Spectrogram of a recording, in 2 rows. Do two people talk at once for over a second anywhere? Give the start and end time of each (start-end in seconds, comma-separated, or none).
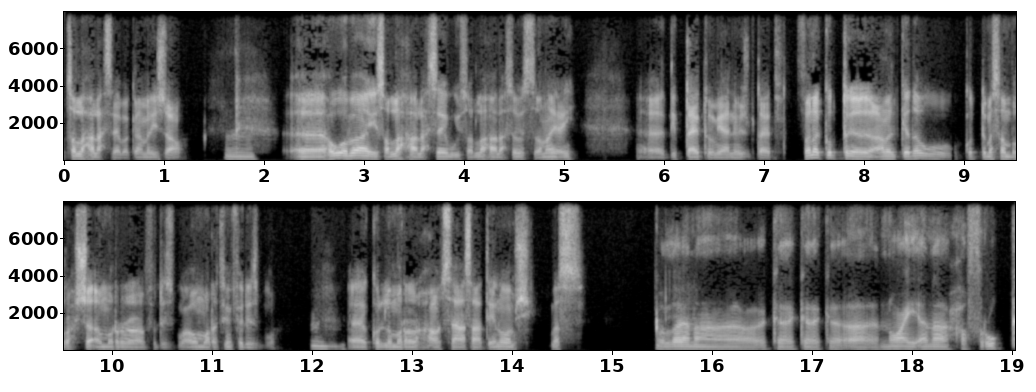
none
